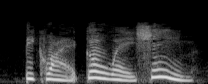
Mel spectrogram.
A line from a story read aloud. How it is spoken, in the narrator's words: shout the crowd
